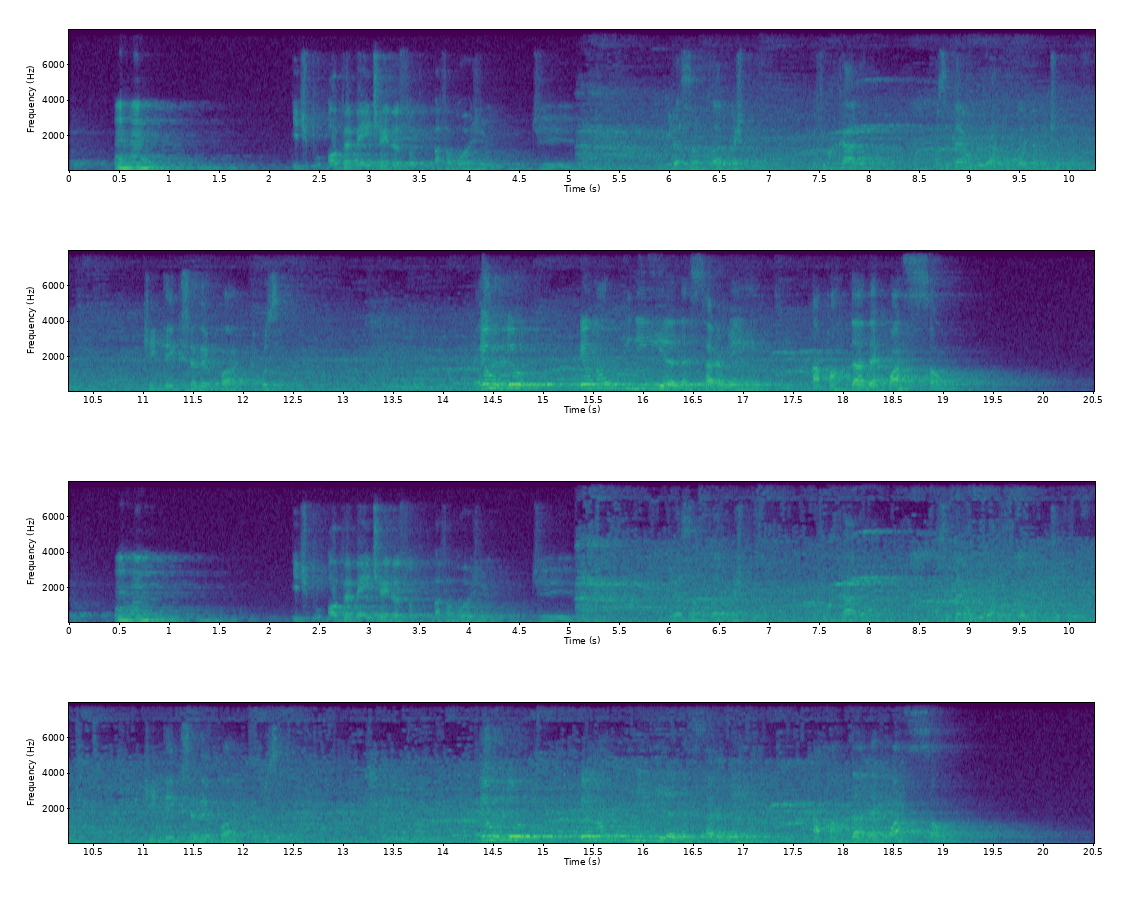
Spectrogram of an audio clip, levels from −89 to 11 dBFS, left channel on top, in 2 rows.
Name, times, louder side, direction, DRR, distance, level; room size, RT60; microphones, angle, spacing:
voice 1, 0.5-0.9 14.4-14.9 15.4-19.2, left 1 dB, 40° left, 3 dB, 0.8 m, -24 dB
voice 2, 2.2-4.3 4.6-5.3 5.9-8.0 8.6-10.3 11.0-12.4 14.3-14.8, equal, 5° left, 2 dB, 1.0 m, -32 dB
sound 1, 5.1-18.6, right 3 dB, 55° right, 0.9 m, -33 dB
17.0 x 8.8 x 5.0 m, 2.8 s
head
